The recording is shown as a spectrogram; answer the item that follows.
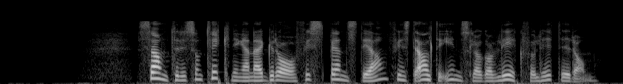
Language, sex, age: Swedish, female, 31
